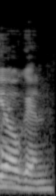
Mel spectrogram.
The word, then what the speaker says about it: Keoghan: How do we pronounce Barry's last name? Did we decide? Keoghan. Keoghan? Okay. Barry Keoghan.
